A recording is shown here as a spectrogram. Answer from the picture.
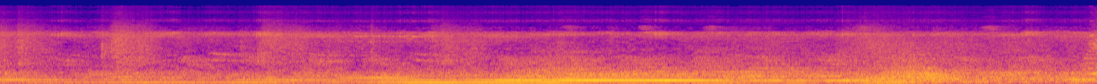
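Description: Low engine hum of a passing motor vehicle, swelling to its loudest in the middle and fading again, with faint scraping as gloved hands mix soil, compost and sand in a shallow tray.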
